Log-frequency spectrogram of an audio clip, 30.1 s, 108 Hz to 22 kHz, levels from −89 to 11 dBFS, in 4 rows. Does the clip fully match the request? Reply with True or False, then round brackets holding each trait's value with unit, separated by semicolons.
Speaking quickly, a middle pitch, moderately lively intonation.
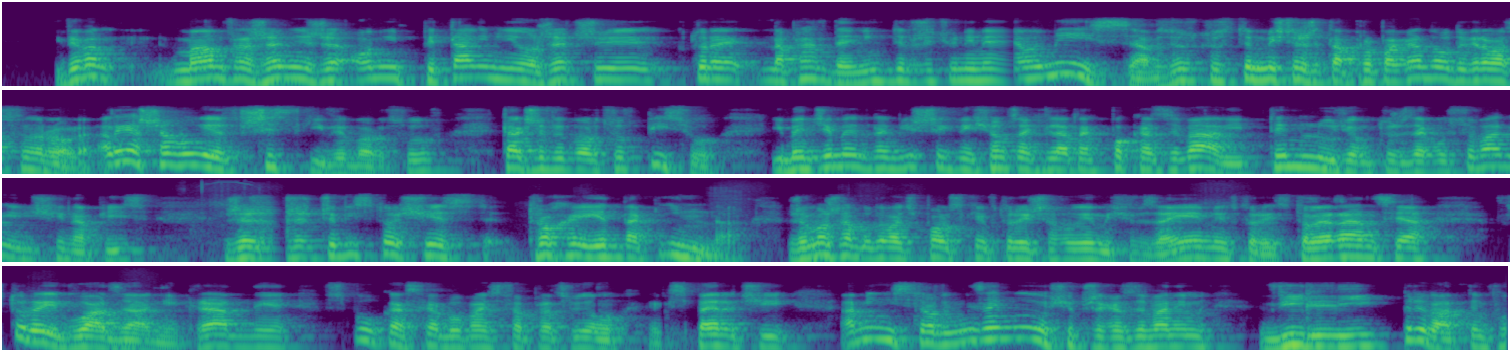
True (180 wpm; 150 Hz; 4.4 semitones)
